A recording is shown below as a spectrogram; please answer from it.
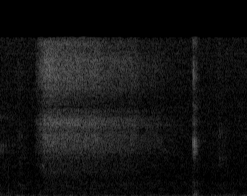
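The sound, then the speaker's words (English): A slow breath drawn in through the nose makes a soft, airy hiss for about a second, followed by a brief, sharper sniff. “We continue to breathe in through our nose”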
